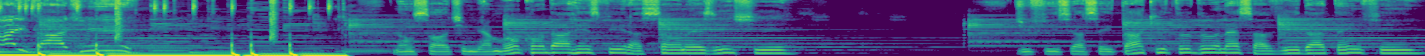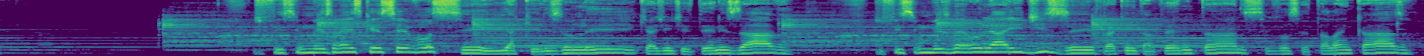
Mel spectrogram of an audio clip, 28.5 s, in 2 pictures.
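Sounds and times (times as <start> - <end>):
deep hip hop bass: 0.0 - 3.6.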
